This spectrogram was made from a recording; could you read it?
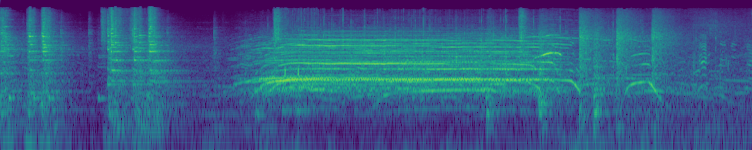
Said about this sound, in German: Unter großem Beifall der enthusiastischen Zuschauer kommen sie auf einem Musiktruck hereingefahren und genießen den Erfolg.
